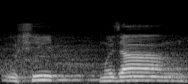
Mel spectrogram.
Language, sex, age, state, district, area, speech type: Bodo, male, 60+, Assam, Chirang, rural, spontaneous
